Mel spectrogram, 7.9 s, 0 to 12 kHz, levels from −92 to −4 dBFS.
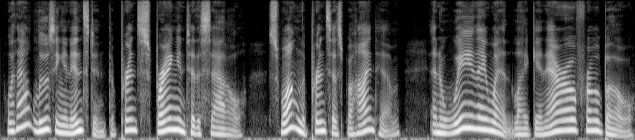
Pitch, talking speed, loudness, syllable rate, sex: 200 Hz, 190 wpm, -16 LUFS, 4.9 syllables/s, female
